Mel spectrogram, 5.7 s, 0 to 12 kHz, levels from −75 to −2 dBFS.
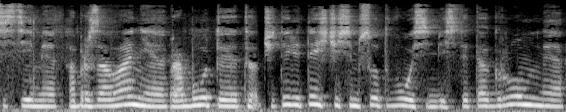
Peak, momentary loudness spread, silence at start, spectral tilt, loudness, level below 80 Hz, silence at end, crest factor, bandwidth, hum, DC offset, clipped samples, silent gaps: -2 dBFS; 6 LU; 0 s; -4.5 dB/octave; -13 LUFS; -36 dBFS; 0 s; 10 dB; 11 kHz; none; under 0.1%; under 0.1%; none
